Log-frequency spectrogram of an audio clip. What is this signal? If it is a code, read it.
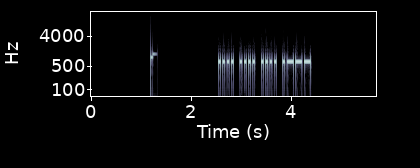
Morse code, heard as a keyed tone, about 28 wpm, 700 Hz. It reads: HHHJ
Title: Four Challenging Letter-Number Combinations 28wpm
